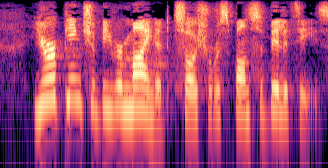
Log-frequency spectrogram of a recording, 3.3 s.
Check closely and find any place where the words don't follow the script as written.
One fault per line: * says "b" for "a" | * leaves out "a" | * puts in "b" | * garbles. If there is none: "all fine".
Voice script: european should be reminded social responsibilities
all fine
